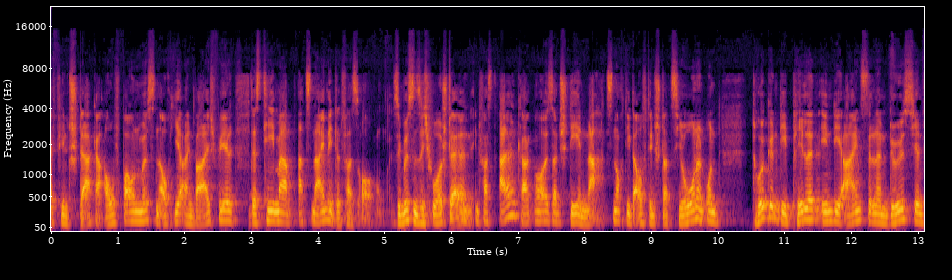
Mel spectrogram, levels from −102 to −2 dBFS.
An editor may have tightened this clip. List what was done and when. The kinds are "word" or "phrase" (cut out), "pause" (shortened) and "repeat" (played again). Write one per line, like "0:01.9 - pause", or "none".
0:08.7 - word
